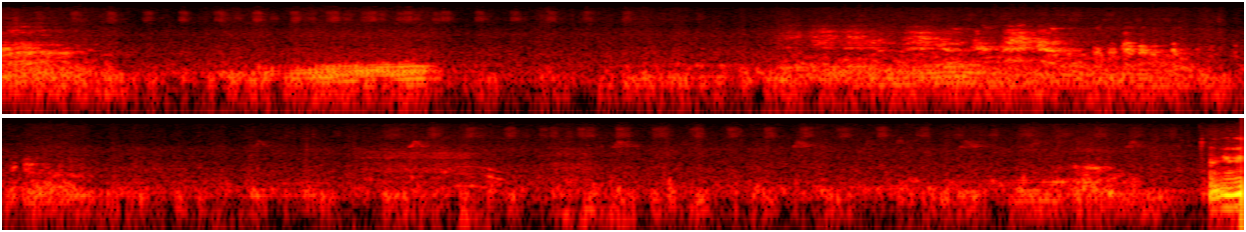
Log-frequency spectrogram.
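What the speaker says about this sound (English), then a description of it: "When you're quiet, you can hear the birds." Soft bird coos drift in from a distance amid quiet outdoor ambience, with faint murmuring underneath and low rustles.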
